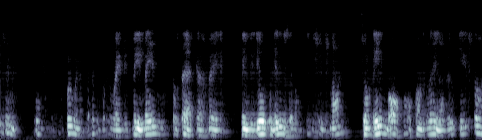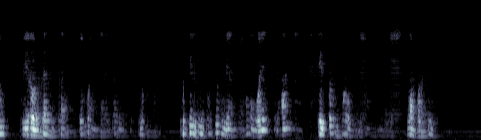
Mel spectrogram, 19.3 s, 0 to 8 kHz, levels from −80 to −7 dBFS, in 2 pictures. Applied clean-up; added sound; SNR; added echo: neural mask model DeepFilterNet 3.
